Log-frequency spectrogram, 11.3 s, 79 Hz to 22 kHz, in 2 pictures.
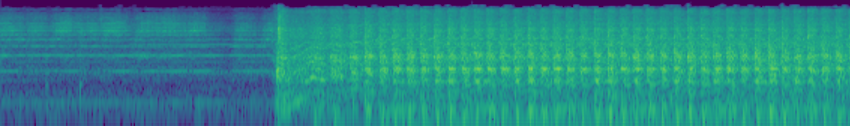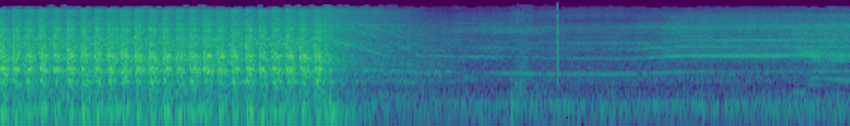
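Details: VR6 24v (VRT) with Unitronic-chipped ECU, new engine harness, stock VR6 throttle body and MAF: starter cranks evenly about four beats a second but never fires; no spark at coil packs, VAG-COM shows ECU power supply relay fault 17925/P1517.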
